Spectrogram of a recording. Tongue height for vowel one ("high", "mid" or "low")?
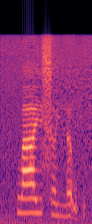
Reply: low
